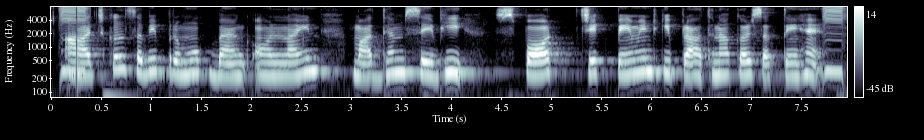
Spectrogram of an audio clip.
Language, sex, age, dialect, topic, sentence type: Hindi, female, 25-30, Hindustani Malvi Khadi Boli, banking, statement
